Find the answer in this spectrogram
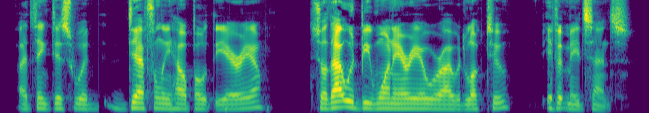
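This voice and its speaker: A man at a fairly quick pace, his intonation monotone and flat. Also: medium pitch for a man. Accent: Canadian. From Hamilton, Ontario, Canada. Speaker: city council candidate. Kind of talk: interview.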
